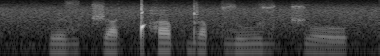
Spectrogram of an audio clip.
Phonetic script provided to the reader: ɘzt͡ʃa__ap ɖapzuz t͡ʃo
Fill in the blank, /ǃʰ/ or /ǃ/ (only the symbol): ǃʰ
